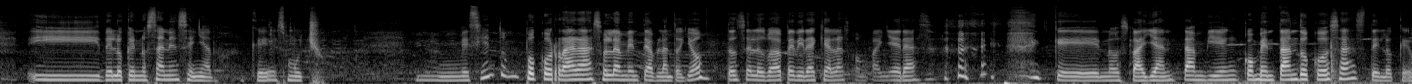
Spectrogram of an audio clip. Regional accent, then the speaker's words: Ecatepec de Morelos, State of Mexico, Mexico; now in Nezahualcóyotl, Mexico; yo viví la mayor parte de mi niñez en Ecatepec de Morelos, que también es un municipio muy difícil y muy con muchas problemáticas.

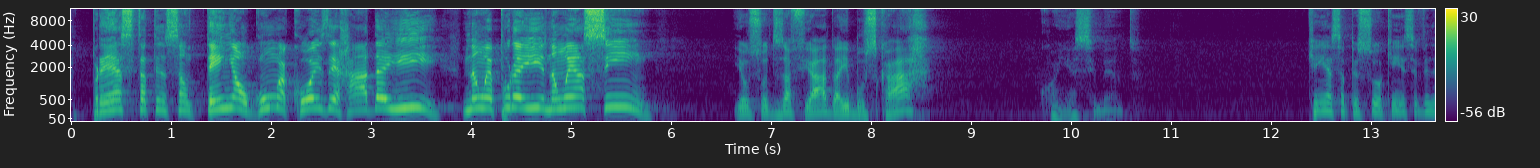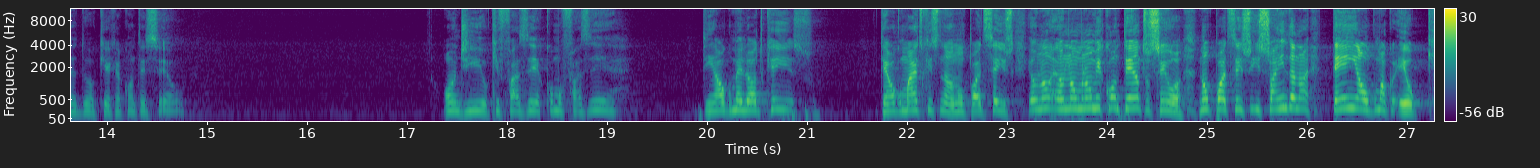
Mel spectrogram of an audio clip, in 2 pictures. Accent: Brazil; Nós, como brasileiros, faz força, se vira

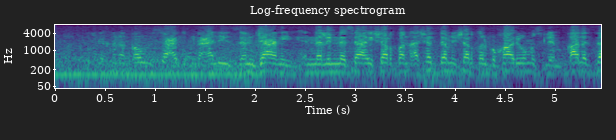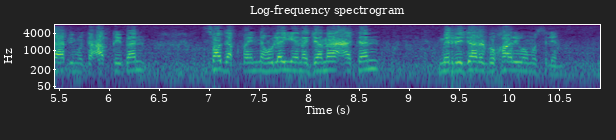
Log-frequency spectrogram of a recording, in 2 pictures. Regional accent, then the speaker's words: Riyadh, Riyadh Province, Saudi Arabia; عندنا في الرياض ظهرت ما يسمى بالتفريق بين منهج المتقدمين ومنهج المتأخرين،

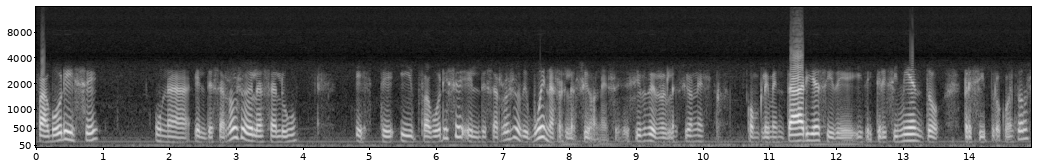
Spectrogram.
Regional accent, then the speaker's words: Argentina; Cuando decimos los argentinos no somos los porteños solamente

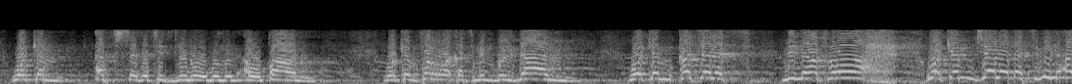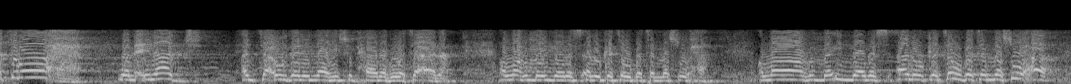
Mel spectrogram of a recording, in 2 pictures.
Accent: Egypt; اللهم اجعل بلدنا مصر امنا امانا

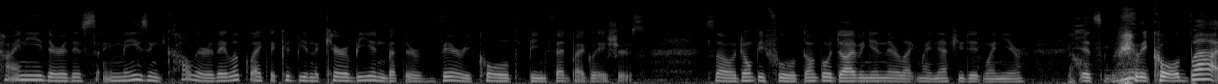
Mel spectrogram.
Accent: Montreal, Quebec, Canada; now in Canmore, Canada; I'm originally from Montreal, but have been living in Canmore for the past 25 years.

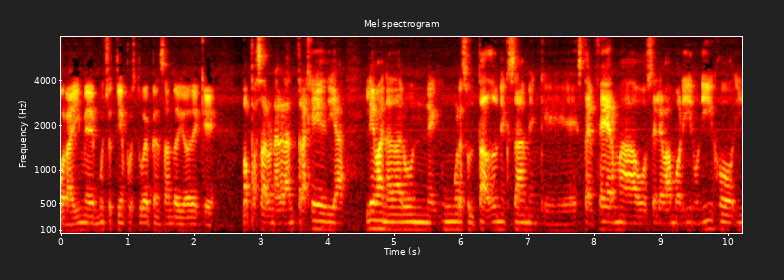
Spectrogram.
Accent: Honduras; now in Mexico; La verdad es que yo, ahora que vivo aquí en México, es que me doy cuenta un poco de estas películas como distintas, mexicanas, buenas. Okay. Porque allá en Honduras

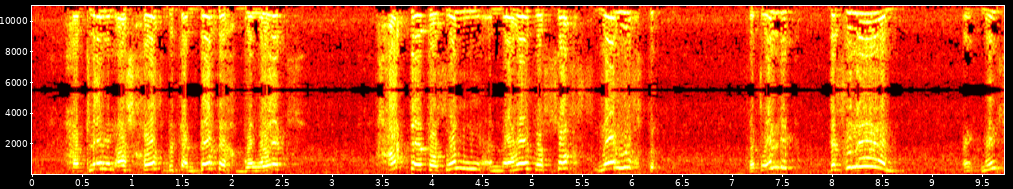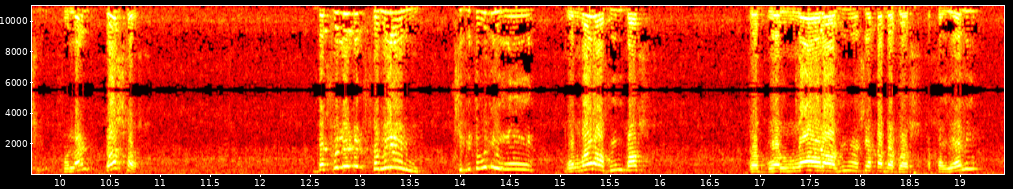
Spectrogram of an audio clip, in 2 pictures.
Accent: Egypt; ده اسم على فكرة منتشر جدا في عندنا في دمياط وبورسعيد

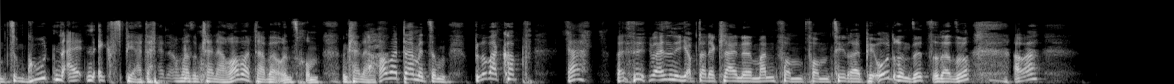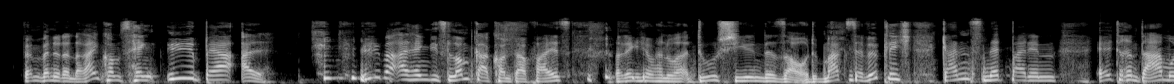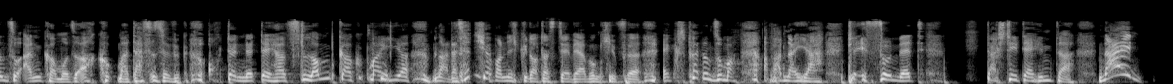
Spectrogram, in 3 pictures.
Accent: Hanover, Lower Saxony, Germany; born there; ich als geborener Hannoveraner muss sagen

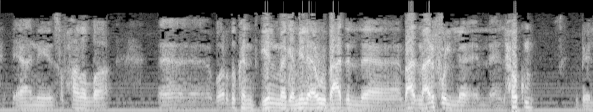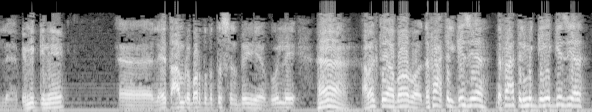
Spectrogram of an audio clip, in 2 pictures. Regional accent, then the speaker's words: Mansoura, Dakahlia, Egypt; عندنا في المنصورة

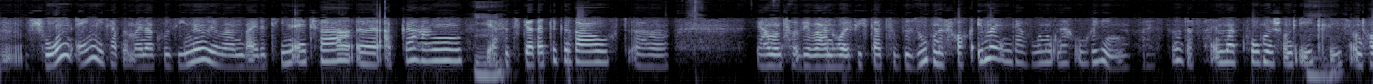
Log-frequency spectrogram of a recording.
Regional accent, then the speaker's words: East Germany, Germany; ich komme aus der Ex-DDR. Mhm. Und dann sind meine Eltern nach Nordrhein-Westfalen gezogen.

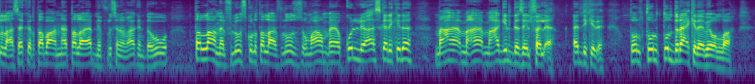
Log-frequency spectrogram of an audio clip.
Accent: Tatun, Faiyum Governorate, Egypt; انا من بلد حضرتك تطون تبع مركز اتصا

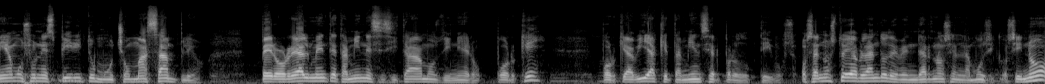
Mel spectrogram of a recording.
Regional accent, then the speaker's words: Coatzacoalcos, Veracruz, Mexico; yo de niño en Coatzacoalcos, a una de las bandas que escuchaba

